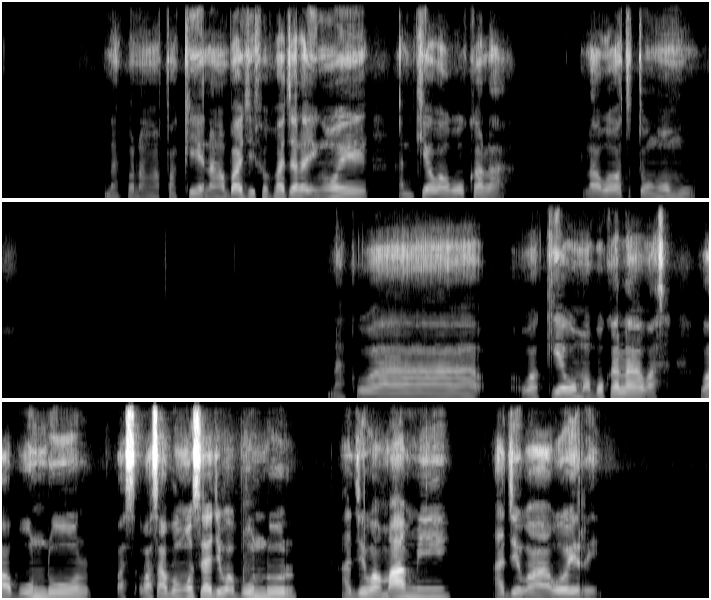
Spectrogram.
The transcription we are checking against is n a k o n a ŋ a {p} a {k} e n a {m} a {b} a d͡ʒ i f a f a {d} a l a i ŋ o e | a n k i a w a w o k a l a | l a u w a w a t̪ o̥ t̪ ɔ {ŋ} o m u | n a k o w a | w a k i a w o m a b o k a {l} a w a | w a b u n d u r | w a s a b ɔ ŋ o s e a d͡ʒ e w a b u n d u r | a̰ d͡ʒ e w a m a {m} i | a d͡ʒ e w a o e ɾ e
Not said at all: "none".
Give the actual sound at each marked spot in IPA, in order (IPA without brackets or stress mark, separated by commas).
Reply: p, k, ŋ, b, d͡ʒ, ŋ, l, m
